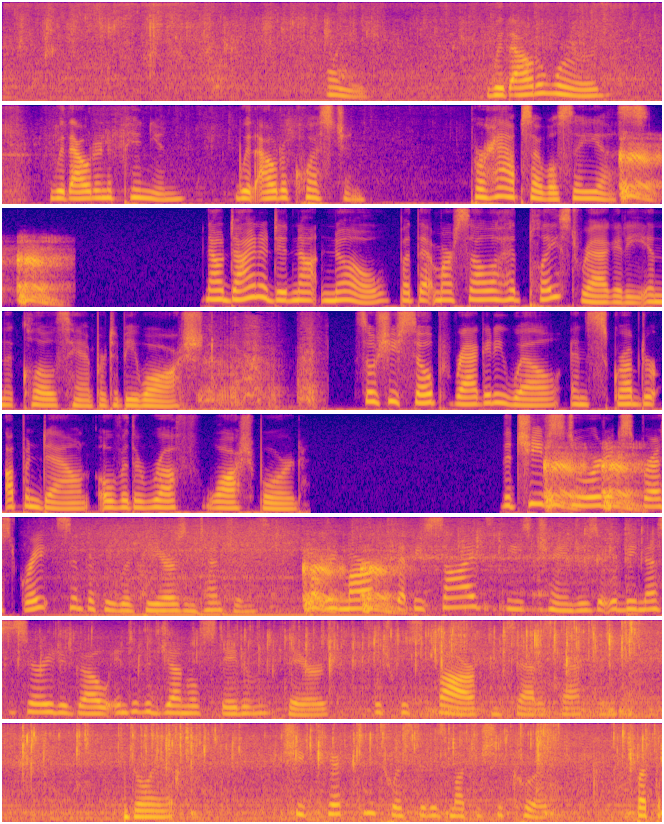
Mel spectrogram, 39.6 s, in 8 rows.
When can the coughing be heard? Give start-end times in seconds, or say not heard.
9.6-10.4, 23.9-24.7, 27.0-27.9.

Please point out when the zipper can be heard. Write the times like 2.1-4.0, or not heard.
16.1-17.3.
